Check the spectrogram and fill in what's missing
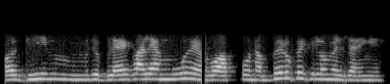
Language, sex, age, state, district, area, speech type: Hindi, female, 30-45, Madhya Pradesh, Bhopal, urban, conversation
